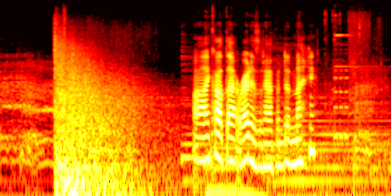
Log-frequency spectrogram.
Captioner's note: laughs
